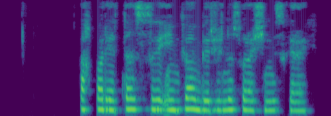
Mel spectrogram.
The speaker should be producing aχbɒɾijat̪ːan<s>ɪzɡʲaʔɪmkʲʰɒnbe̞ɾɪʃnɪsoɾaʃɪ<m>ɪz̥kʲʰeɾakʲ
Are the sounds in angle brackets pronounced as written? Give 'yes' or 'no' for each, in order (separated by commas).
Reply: yes, no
